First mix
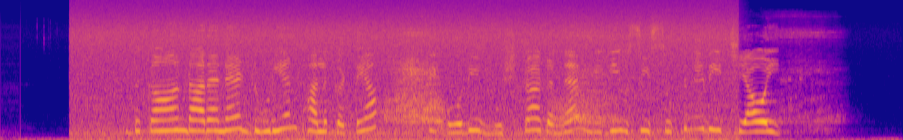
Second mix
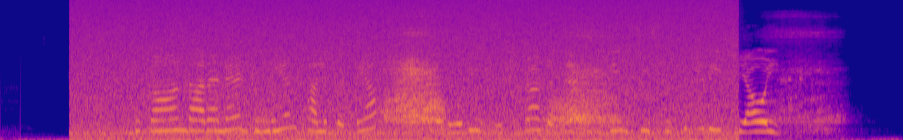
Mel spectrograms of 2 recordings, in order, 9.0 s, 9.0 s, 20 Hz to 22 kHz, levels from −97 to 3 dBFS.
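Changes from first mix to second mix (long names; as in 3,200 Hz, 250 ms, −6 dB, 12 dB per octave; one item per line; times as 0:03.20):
speech −10.5 dB
first sound: send −10.0 dB
master: add parametric band 7,700 Hz −11.5 dB 1.7 octaves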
